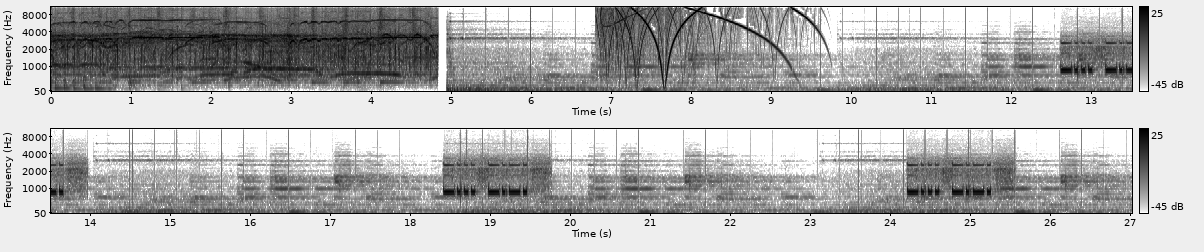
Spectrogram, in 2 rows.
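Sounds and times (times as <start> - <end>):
electronic telephone beeps: 6.8 - 9.8, 12.6 - 13.7, 18.4 - 19.6, 24.2 - 25.3
pulsing electronic music: 6.8 - 9.8.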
